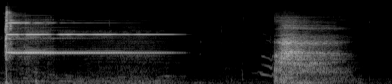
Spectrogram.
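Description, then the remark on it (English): A bright, shimmering chime rings out sharply and sustains for nearly two seconds before fading, followed after a short pause by a breathy, whooshing burst. “that's like a Saved by the Bell dream sequence”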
